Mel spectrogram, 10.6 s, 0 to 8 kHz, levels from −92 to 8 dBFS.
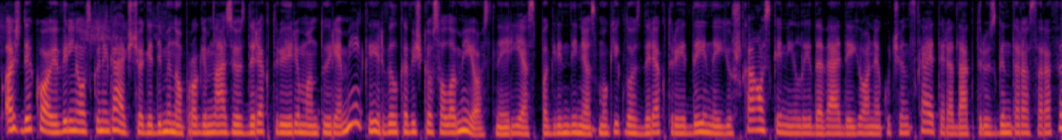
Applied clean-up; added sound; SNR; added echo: none; none; none; none.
